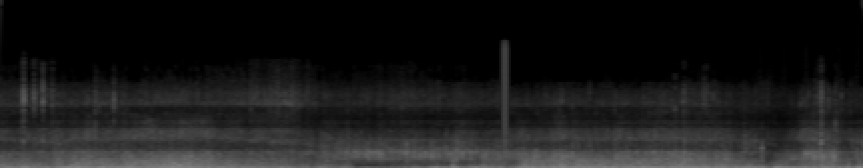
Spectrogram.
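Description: Wind buffeting the microphone of a camera riding on a moving mountain bike: a steady, loud, low rushing noise that eases briefly about three and a half seconds in.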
